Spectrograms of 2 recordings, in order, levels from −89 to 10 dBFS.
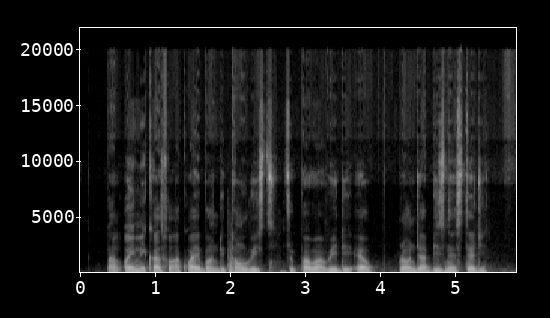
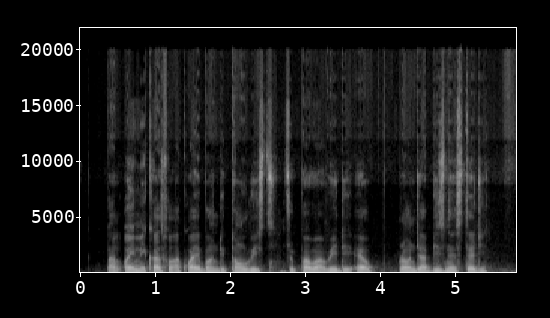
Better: second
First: background sound (Knock); 16 dB below the speech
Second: none

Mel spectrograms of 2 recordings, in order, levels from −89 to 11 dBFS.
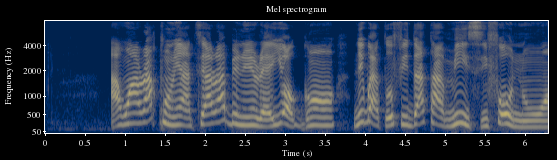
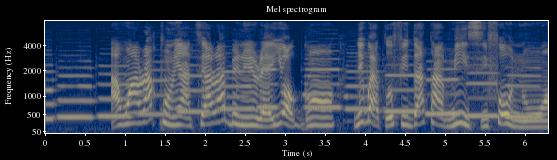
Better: first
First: none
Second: background sound (Wind instrument, woodwind instrument); 7 dB below the speech

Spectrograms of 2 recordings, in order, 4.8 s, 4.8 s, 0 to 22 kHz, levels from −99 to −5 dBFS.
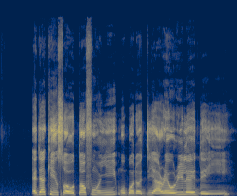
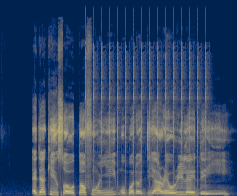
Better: first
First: none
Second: background sound (Scissors); 13 dB below the speech

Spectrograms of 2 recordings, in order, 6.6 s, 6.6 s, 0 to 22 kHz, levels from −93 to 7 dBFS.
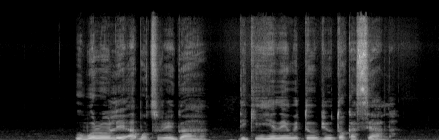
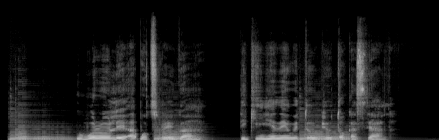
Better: first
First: none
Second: noise reduction (neural mask model RNNoise)

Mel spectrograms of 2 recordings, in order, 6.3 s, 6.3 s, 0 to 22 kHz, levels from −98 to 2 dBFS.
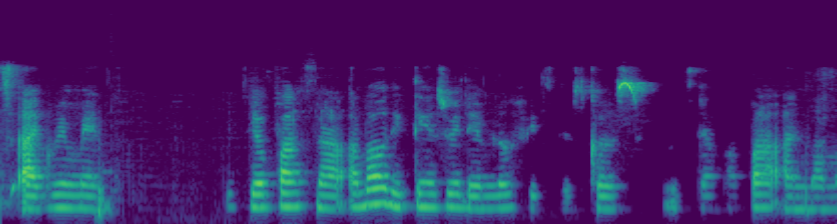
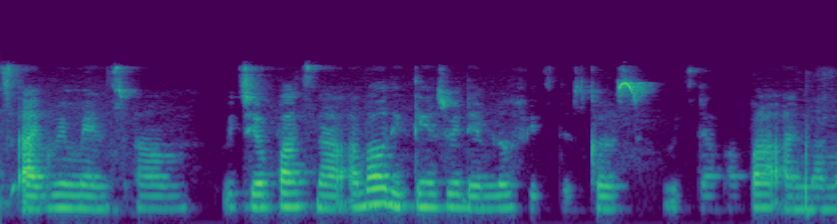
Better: second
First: noise reduction (neural mask model DeepFilterNet 3)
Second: none

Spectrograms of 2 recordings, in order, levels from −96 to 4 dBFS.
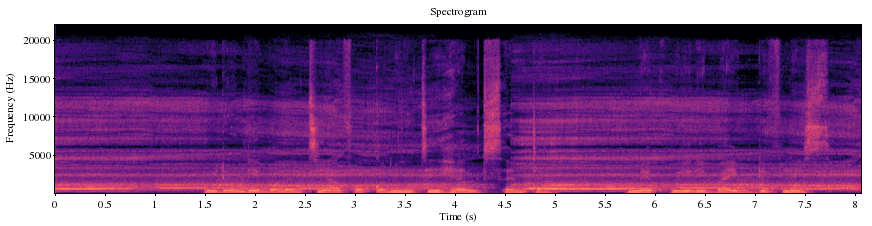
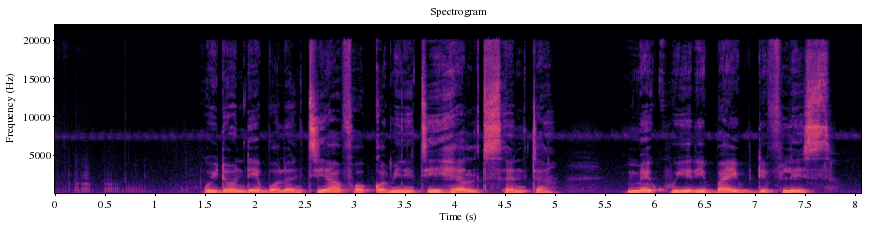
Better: second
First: background sound (Breathing); 2 dB below the speech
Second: none

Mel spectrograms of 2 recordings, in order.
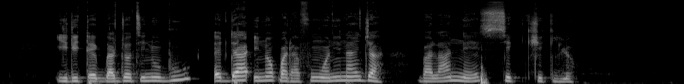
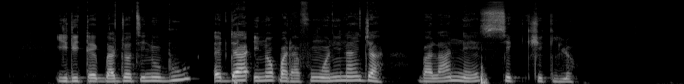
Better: first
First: none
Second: noise reduction (neural mask model Resemble Enhance denoiser)

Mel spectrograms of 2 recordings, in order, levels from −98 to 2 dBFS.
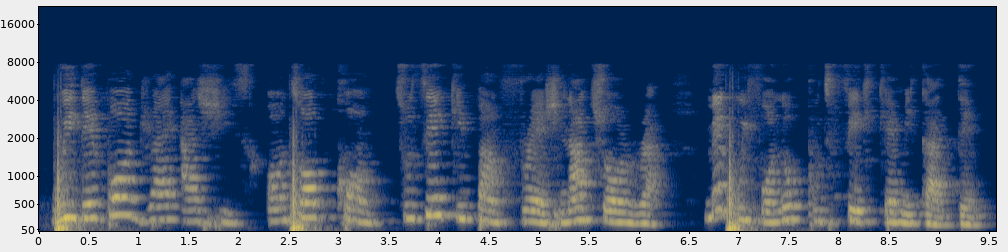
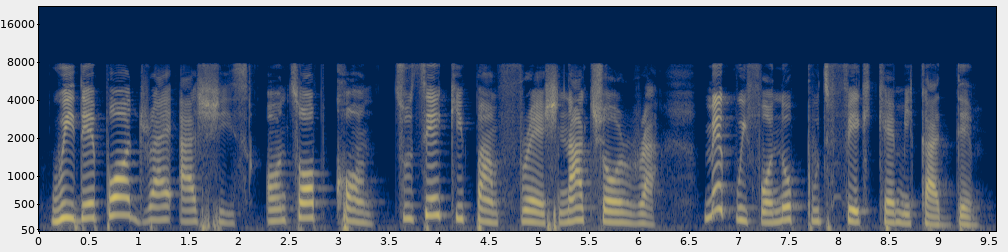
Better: second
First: noise reduction (classical method WPE with log-MMSE)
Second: none

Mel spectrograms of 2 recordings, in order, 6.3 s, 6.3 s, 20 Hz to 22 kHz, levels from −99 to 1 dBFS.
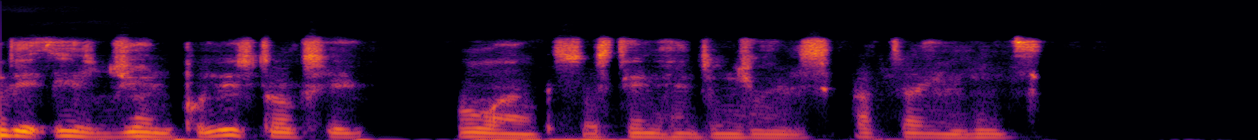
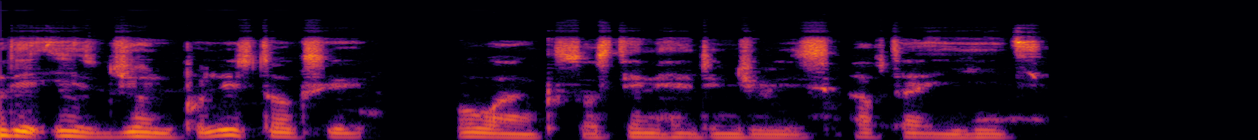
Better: second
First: noise reduction (neural mask model Resemble Enhance denoiser)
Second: none

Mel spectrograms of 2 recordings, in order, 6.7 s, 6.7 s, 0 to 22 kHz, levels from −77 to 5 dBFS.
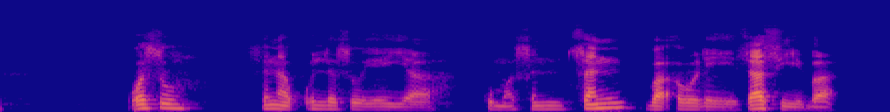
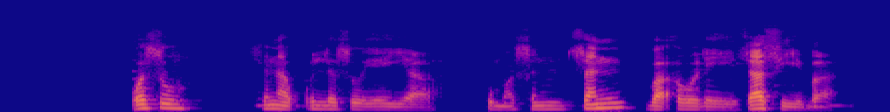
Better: first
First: none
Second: noise reduction (neural mask model DeepFilterNet 3)

